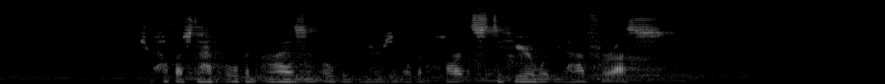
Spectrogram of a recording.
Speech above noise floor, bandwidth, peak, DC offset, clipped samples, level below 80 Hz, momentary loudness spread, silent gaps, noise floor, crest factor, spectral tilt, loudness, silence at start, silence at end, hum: 28 dB; 15.5 kHz; -24 dBFS; under 0.1%; under 0.1%; under -90 dBFS; 17 LU; none; -73 dBFS; 24 dB; -2 dB/octave; -43 LUFS; 1.4 s; 1.35 s; none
